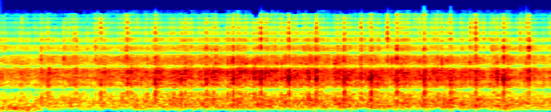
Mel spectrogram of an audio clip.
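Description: A crowd applauds steadily, many hands clapping in a dense, even patter that holds at a constant level throughout, with no voices heard.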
